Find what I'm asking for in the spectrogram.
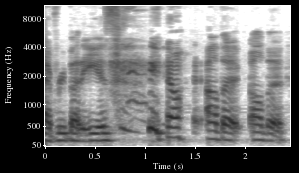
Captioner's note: laughs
